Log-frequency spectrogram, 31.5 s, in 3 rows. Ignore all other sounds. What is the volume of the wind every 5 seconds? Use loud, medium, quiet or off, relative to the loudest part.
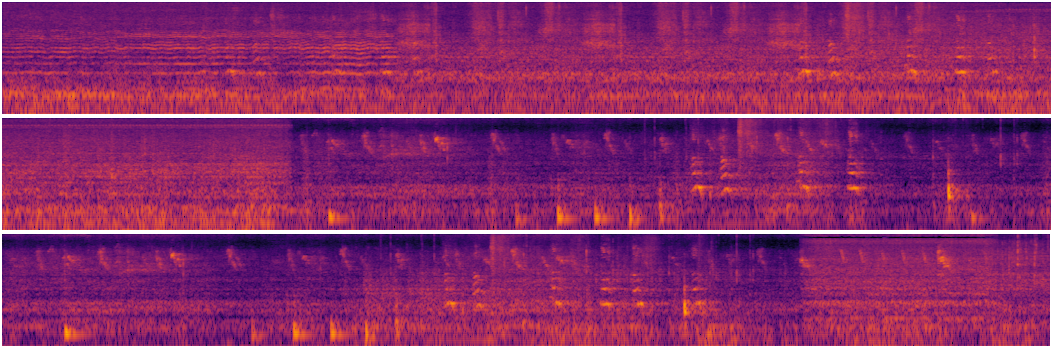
loud, loud, loud, medium, medium, loud, loud.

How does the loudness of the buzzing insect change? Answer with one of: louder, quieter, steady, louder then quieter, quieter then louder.
steady.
